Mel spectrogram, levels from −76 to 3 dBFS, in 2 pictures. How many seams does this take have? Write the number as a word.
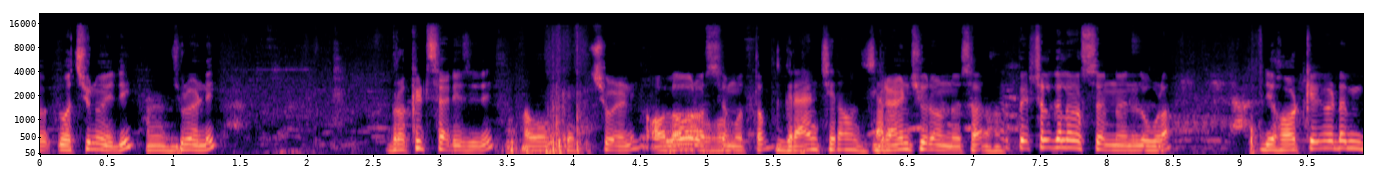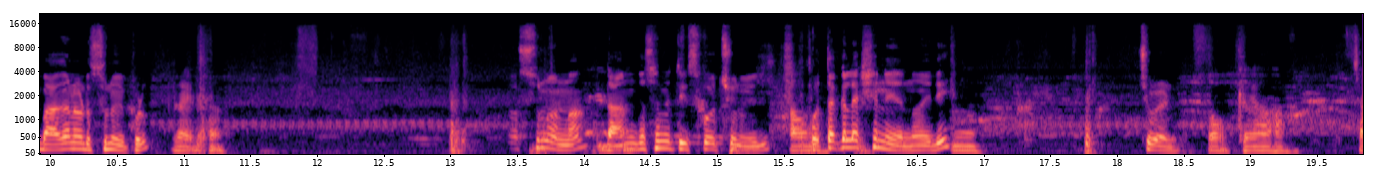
two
